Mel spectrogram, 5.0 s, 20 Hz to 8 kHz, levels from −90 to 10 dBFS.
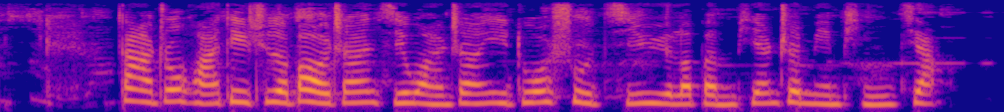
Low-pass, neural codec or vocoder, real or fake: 7.2 kHz; none; real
